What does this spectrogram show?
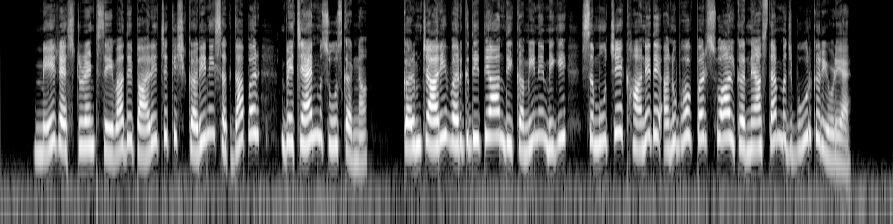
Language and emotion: Dogri, fearful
